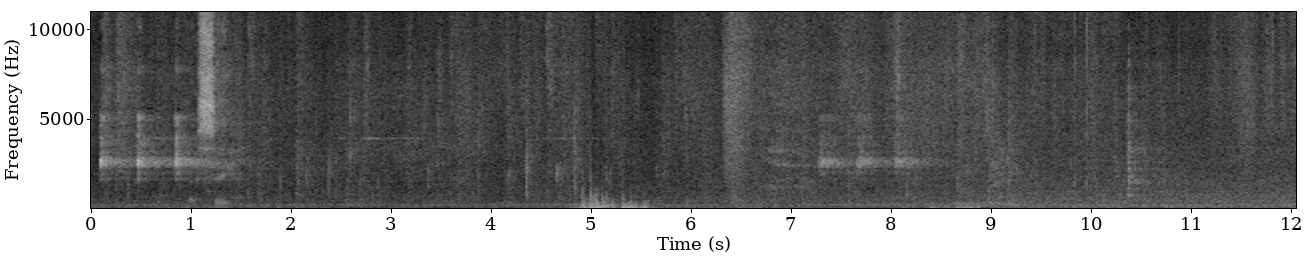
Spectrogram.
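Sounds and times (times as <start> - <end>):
microphone wind buffeting: 4.8 - 5.8, 8.3 - 9.1.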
